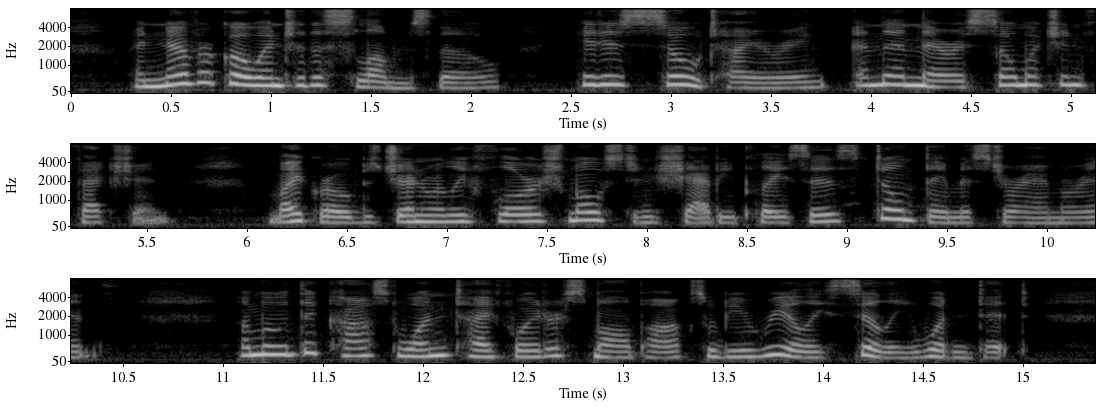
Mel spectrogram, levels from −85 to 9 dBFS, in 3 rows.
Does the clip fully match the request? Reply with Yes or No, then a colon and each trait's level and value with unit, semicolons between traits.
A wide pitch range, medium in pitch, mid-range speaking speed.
No: wide, 5.8 semitones; high, 230 Hz; average, 170 wpm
